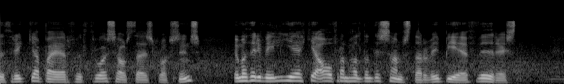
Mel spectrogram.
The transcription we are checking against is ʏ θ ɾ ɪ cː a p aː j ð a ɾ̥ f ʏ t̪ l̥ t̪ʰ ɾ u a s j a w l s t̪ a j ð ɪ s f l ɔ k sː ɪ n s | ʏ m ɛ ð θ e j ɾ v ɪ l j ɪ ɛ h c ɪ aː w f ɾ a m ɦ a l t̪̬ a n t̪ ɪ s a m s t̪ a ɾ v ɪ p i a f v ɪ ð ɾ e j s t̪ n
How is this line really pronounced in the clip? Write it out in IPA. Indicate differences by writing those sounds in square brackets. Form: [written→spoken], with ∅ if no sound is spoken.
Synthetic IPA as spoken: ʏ θ ɾ ɪ cː a p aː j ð a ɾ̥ f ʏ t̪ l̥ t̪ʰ ɾ u a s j a w l s t̪ a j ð ɪ s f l ɔ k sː ɪ n s | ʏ m [ɛ→a] ð θ e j ɾ v ɪ l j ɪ ɛ h c ɪ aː w f ɾ a m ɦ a l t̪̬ a n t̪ ɪ s a m s t̪ a ɾ v ɪ p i [a→ɛ] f v ɪ ð ɾ e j s t̪ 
